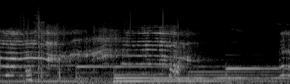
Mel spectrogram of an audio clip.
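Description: A young child crying, a sustained tonal wail whose pitch wavers and shifts throughout, steady and fairly loud with no break.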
